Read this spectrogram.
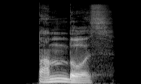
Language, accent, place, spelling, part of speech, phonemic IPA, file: German, Germany, Berlin, Bambus, noun, /ˈbambʊs/, De-Bambus.ogg
- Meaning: bamboo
